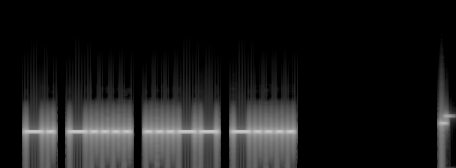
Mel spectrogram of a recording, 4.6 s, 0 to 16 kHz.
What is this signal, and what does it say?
Morse code, heard as a keyed tone, about 22 wpm, 700 Hz. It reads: N636
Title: Common Cut Numbers - 4-Digit 22wpm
